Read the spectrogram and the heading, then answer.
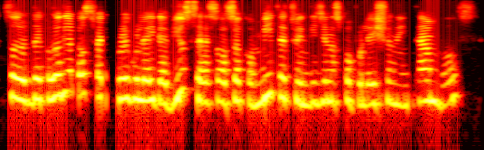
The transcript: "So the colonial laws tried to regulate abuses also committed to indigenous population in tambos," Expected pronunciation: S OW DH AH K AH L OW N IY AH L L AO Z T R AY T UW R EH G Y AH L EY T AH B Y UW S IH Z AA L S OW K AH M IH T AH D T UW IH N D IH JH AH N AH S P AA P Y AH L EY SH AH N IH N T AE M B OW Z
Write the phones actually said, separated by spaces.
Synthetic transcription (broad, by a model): S OW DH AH K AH L OW N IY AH L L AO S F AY T UW R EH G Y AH L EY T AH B Y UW S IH S AA L S OW K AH M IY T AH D T UW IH N D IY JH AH N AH S P AA P Y AH L EY SH AH N IH N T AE M B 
